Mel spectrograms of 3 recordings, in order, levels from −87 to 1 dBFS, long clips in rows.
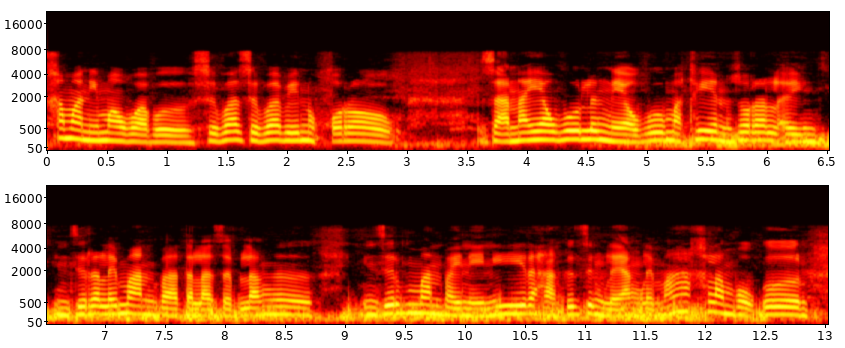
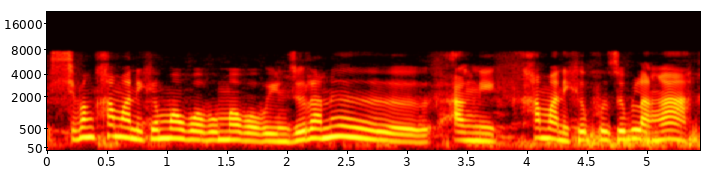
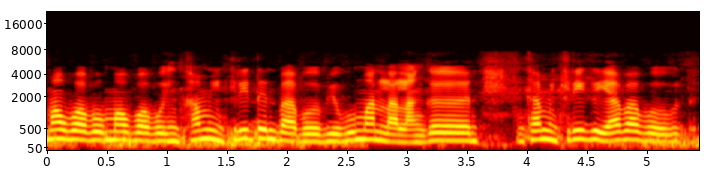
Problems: none marked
